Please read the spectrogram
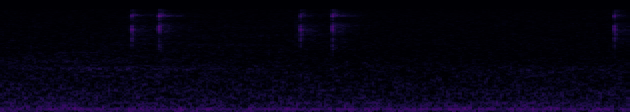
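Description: Near silence with faint clicks of a computer mouse, in two quick pairs about half a second and a second in, over a low steady hum.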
